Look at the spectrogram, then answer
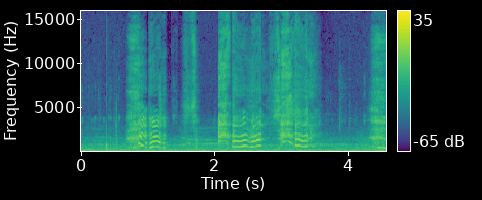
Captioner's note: whispering; crying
